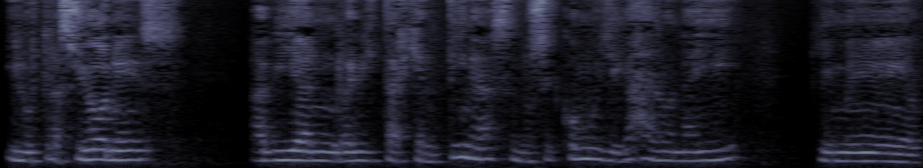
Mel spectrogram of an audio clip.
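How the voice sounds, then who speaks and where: A man's voice: fairly high pitch, darkish tone. Older Chilean man reminiscing in an echoey workshop. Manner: reflective, unhurried, frequent hesitations and tag questions. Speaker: painter being interviewed. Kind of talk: casual reminiscing interview. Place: his home painting workshop.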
